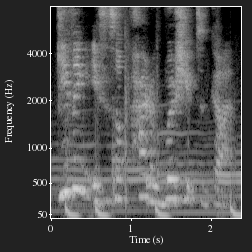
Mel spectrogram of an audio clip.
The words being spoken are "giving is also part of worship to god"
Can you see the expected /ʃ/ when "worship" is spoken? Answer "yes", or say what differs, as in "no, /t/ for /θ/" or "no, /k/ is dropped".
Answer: yes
